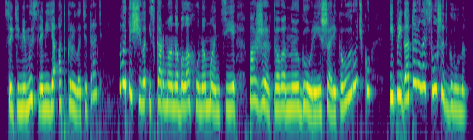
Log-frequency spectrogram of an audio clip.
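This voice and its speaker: A woman's voice: a little high, expressive, fairly quick, dark tone. A woman reading a first-person audiobook in an ironic, colloquial storytelling manner. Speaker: audiobook narrator.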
